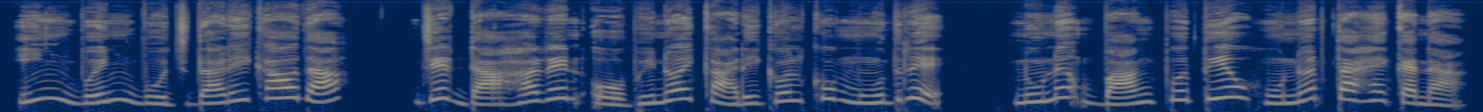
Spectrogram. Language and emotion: Santali, surprised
